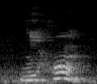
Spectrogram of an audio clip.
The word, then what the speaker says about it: Nihon: going to say so japan in japanese is nihon doesn't matter which one you use but i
